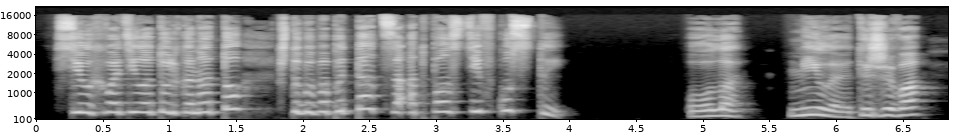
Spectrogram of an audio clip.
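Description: A woman narrating a first-person fantasy audiobook in an expressive storytelling manner. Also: high voice. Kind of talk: scripted narration.

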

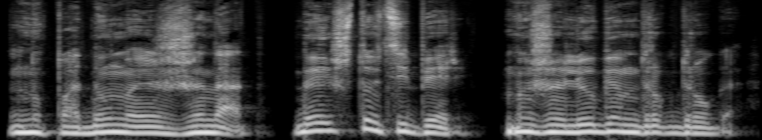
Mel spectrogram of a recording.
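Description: A man's voice: mid-range voice, warm tone, lightly acted. A man voicing a smug self-assured husband. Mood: placating. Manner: slow, soothing, self-justifying. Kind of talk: audiobook story reading.

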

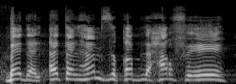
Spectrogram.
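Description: A man with an Egyptian accent teaching a Quran recitation lesson. He asks questions and answers them himself, and draws out recited words slowly. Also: high-pitched, bright, forceful tone. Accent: Egyptian Arabic. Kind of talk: classroom tajweed lesson.

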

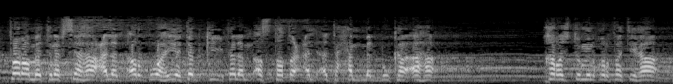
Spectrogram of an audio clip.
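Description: A man's voice: very high-pitched, fairly bright tone. A man telling a moral story as a sermon, impassioned and pleading, repeating phrases for emphasis. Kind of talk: emotional sermon-style story narration. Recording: echoey hall with background music.

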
